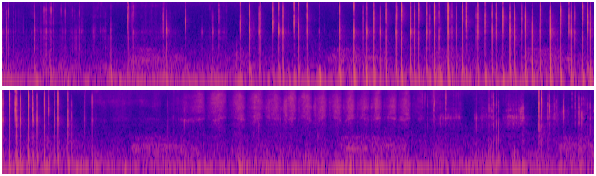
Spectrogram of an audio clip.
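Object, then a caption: Phone wrapped in aluminum foil. Long nails scratch and rub the crinkled aluminum foil wrapped around a handheld phone. Dense bursts of sharp, high crackling ticks for about eight seconds give way to a softer, steadier rustling swell, with a few more sharp ticks near the end.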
